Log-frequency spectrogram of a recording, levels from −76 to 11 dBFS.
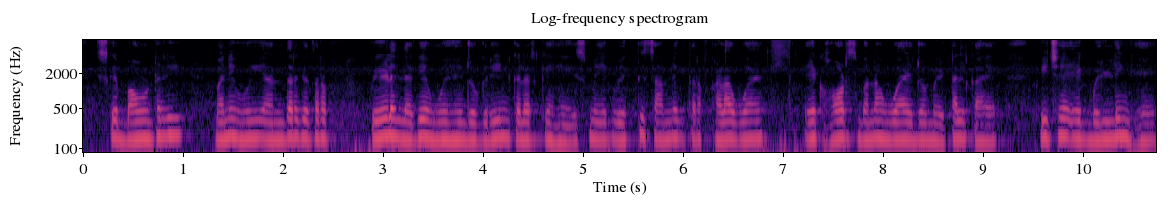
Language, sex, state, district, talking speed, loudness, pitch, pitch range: Hindi, male, Andhra Pradesh, Visakhapatnam, 220 wpm, -34 LUFS, 150 Hz, 145-155 Hz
